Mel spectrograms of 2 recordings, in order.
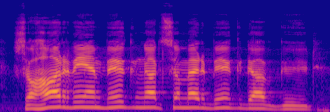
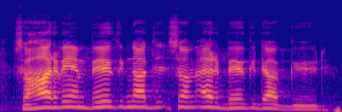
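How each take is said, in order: No difference in how they are said.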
